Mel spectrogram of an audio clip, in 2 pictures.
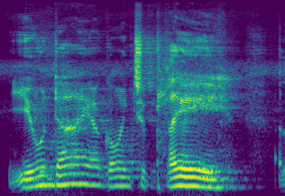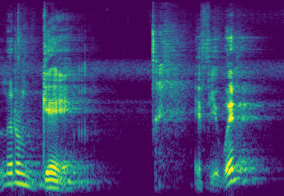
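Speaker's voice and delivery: sly, cocky, teasing voice with drawn-out delivery. Reading a story aloud, voicing the ghost stallion's challenge: ghost stallion character voice. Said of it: "The stallion reaches into his suit pocket and pulls out a business card with his name. He holds it out for Twilight to take, who ever so cautiously takes it from his hoof. The name's [name]. Professio".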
